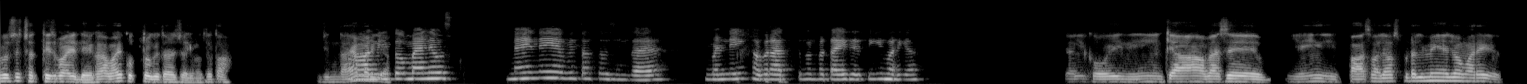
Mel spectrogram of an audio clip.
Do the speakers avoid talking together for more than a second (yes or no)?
yes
